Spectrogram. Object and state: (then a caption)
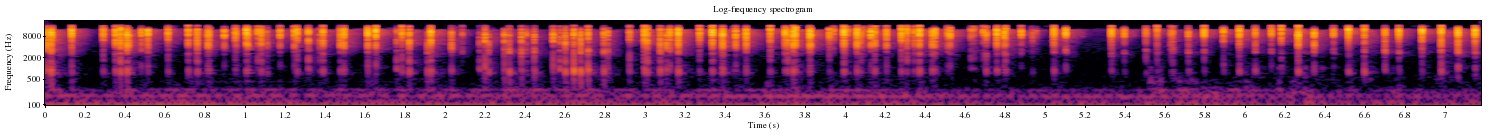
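Glass-back smartphone tapped with fingernails. Long acrylic nails tap quickly on the glass back of a pink smartphone with an aluminum frame, held in both hands. A rapid, steady stream of sharp, bright clicks plays over a constant low hum.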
